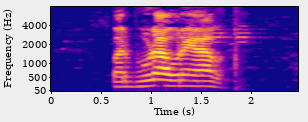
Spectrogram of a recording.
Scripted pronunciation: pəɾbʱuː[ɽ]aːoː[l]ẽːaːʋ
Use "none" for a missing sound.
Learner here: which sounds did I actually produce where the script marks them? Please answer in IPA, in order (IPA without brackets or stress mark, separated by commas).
ɽ, ɾ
